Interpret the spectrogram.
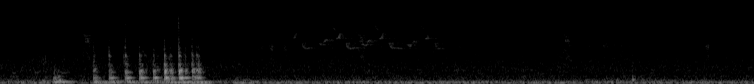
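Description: Birds calling outdoors: a lower pulsed call about a second in, then a quick run of high chirping notes around three to four seconds in, over a steady low rumble.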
